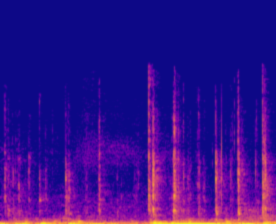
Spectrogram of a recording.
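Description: Typing on a computer keyboard: a run of quick, irregular key clicks, thinning out briefly about half a second in before picking up again.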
